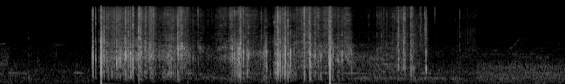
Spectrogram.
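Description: Footsteps crunch on frozen, muddy ground up close.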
